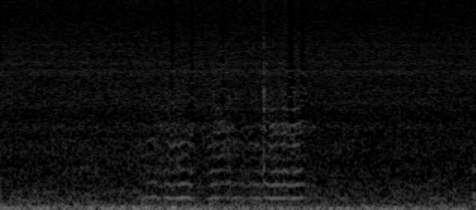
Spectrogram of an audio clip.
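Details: Bee buzzing outdoors: a steady, low droning hum for just over a second, rich in evenly stacked overtones, rising out of a constant rumbling background of wind or distant noise.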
